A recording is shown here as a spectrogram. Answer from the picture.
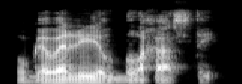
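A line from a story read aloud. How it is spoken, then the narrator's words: Through gritted teeth. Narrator (Russian): процедил Кощей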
